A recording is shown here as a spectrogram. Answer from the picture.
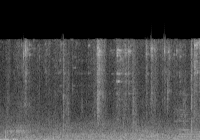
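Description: Footsteps on a dirt footpath, with scattered light crunches and rustles of brush.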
